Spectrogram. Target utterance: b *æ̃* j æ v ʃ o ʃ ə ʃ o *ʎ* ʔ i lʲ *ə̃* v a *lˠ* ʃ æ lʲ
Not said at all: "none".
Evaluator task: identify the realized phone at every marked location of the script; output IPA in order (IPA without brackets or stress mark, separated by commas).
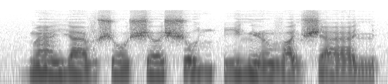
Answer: æ̃, ʎ, ə̃, lʲ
